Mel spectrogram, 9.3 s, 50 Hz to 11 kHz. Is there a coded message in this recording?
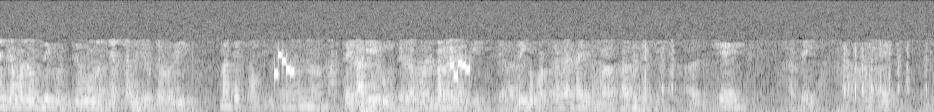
Yes: five-tone selective call (EEA) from 2.7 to 4.7 s, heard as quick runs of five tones, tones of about 40 ms. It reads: 22843 61764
